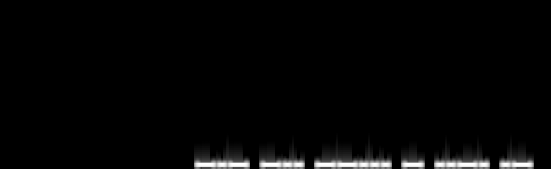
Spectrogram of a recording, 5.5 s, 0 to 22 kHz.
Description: Morse code, heard as a keyed tone, about 22 wpm, 700 Hz. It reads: KD7TFA
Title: USA Call Signs - 6 Characters - Repeated 3x - 22wpm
